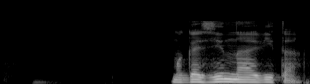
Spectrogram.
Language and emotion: Russian, neutral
